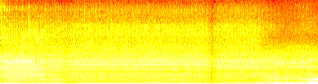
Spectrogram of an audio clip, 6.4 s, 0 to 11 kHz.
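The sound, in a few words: Nissan Altima 2.5L engine starting and idling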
